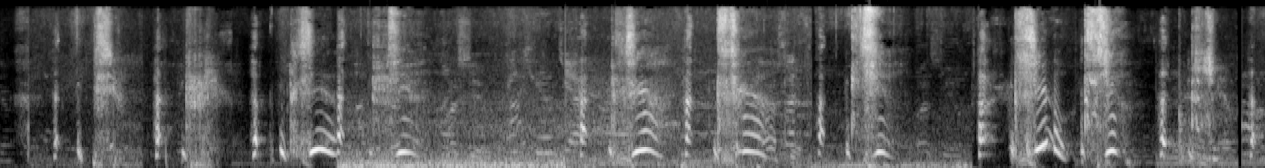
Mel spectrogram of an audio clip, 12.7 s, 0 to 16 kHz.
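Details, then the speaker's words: Adult with summer hay fever, sneezing nonstop for about 2 hours, with itchy eyes, a very blocked nose and trouble breathing: a rapid run of forceful sneezes with sharp gasps between them, a sneezing fit. "I'm sneezing, and I can't breathe. My eyes are itchy. My nose is so blocked, it's unreal. Just sneezed about 25 times in a row."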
